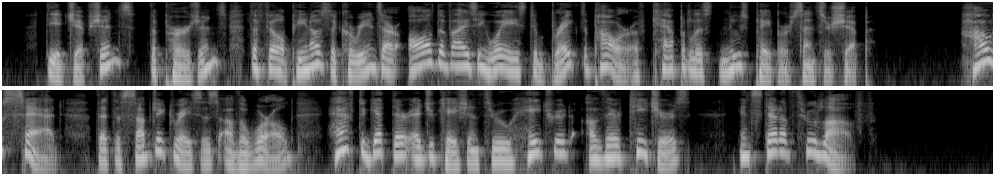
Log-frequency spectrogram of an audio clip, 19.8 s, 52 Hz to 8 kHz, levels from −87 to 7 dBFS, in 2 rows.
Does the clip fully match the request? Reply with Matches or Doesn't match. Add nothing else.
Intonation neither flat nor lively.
Doesn't match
